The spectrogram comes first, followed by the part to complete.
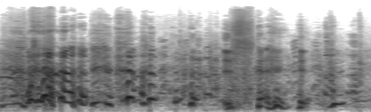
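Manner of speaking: high laughing burst; burst of laughter. Real, not acted. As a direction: let a real laugh burst out. Laughter after rhetorical question.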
